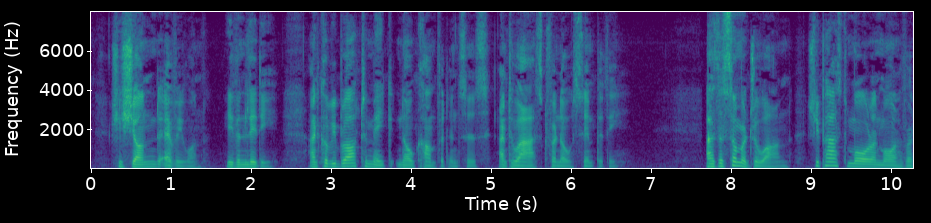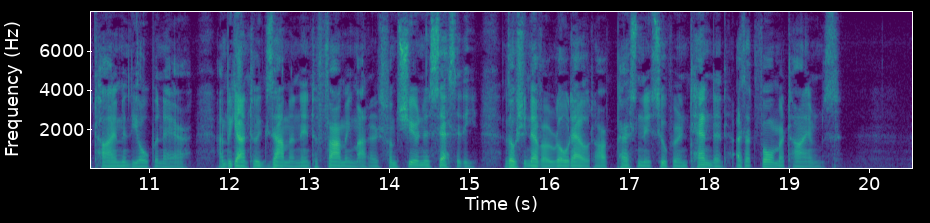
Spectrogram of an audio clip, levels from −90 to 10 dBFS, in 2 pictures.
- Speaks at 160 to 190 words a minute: Yes, average, 165 wpm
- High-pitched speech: No, very low, 95 Hz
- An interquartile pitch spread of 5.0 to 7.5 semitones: Yes, wide, 5.4 semitones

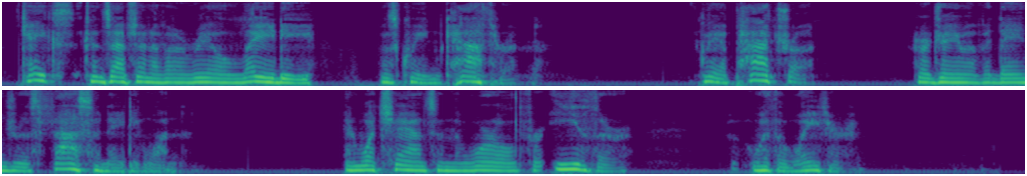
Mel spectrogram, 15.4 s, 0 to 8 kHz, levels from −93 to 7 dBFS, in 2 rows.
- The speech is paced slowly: Yes, slow, 110 wpm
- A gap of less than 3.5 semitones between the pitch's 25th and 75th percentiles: Yes, average, 2.9 semitones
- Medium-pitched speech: Yes, medium, 145 Hz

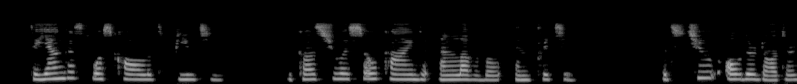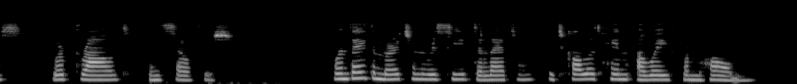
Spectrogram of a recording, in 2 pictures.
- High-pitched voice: Yes, high, 230 Hz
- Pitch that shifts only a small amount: Yes, narrow, 2.3 semitones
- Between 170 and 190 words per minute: No, slow, 135 wpm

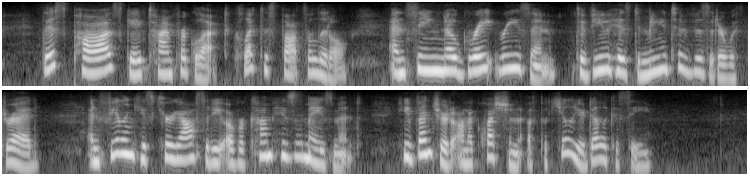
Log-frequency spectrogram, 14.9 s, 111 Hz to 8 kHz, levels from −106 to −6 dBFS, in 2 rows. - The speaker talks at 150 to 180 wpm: Yes, average, 155 wpm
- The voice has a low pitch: No, high, 230 Hz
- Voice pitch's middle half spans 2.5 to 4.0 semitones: No, average, 4.4 semitones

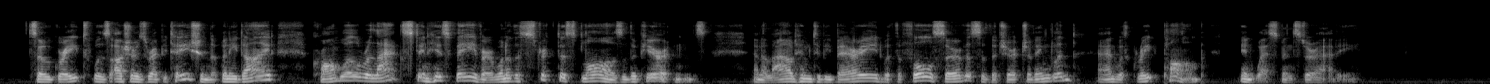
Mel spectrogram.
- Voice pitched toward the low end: Yes, low, 130 Hz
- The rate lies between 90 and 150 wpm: No, average, 175 wpm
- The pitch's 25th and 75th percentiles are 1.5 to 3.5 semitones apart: No, average, 4.4 semitones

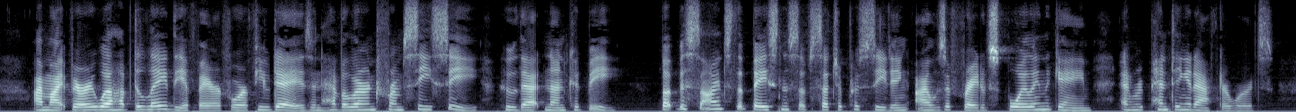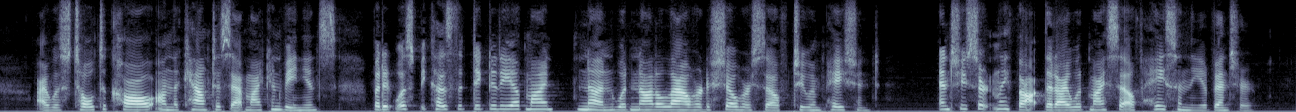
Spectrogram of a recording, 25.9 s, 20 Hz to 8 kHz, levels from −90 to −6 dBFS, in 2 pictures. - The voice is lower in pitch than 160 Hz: No, high, 205 Hz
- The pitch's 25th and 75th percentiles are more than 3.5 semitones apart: No, average, 3.0 semitones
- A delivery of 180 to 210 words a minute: Yes, average, 190 wpm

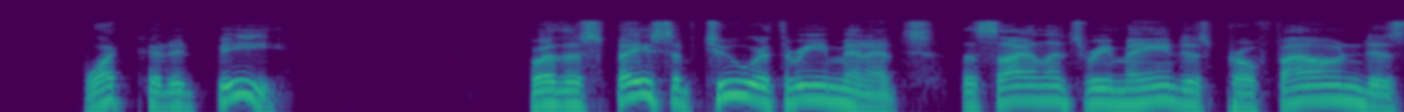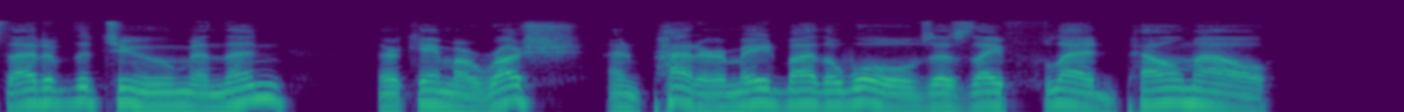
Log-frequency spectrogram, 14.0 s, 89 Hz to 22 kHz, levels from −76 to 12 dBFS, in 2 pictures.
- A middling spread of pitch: Yes, average, 4.6 semitones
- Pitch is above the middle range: No, low, 130 Hz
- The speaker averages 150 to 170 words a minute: Yes, average, 165 wpm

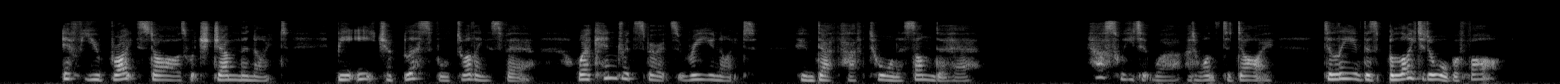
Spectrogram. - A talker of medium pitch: No, high, 215 Hz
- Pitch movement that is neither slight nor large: Yes, average, 3.4 semitones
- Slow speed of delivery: No, average, 145 wpm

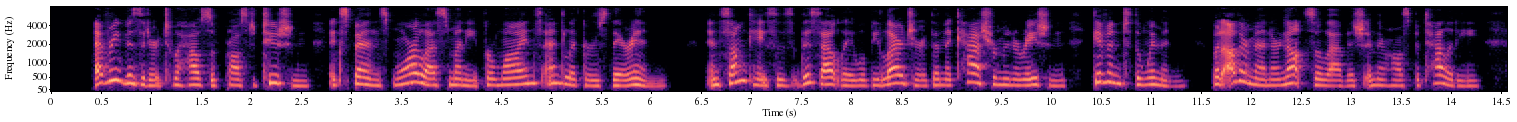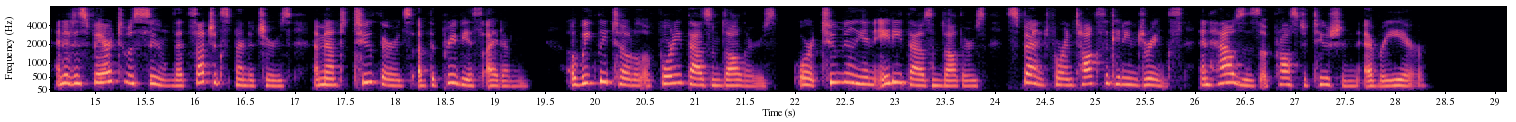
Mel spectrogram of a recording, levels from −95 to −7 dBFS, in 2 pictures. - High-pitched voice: Yes, high, 220 Hz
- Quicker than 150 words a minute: Yes, average, 160 wpm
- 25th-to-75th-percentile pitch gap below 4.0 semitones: No, wide, 5.4 semitones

